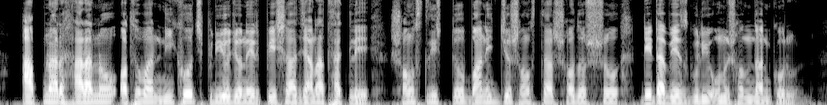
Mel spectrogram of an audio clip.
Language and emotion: Bengali, neutral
